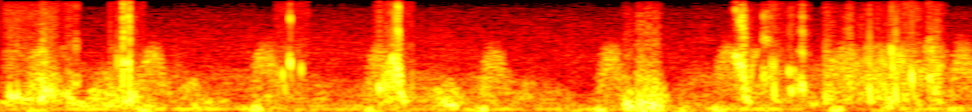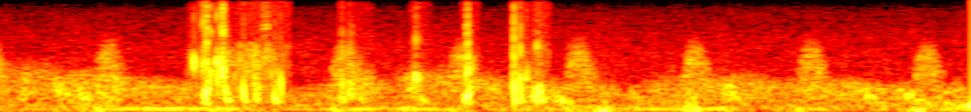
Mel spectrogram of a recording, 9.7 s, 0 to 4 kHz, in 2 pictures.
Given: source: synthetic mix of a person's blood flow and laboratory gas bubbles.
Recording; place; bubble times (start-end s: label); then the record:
Doppler ultrasound of blood flow; subclavian vein
0.01-0.40 s: bubbles
0.55-0.72 s: bubbles
1.38-1.54 s: bubbles
1.87-2.07 s: bubbles
3.65-4.05 s: bubbles
4.11-4.74 s: bubbles
5.79-6.31 s: bubbles
6.54-6.73 s: bubbles
6.91-7.01 s: bubbles
7.16-7.25 s: bubbles
7.40-7.62 s: bubbles
From the record:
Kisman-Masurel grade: 233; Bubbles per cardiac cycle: several, 3 to 8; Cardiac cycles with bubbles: 50 to 99%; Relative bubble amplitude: loud (0.450 to 0.775); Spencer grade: 3 (all of the cardiac periods contain showers or single bubble signals, but not dominating or overriding the cardiac motion signals); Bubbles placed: anywhere in the cardiac cycle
